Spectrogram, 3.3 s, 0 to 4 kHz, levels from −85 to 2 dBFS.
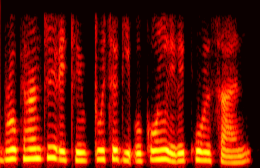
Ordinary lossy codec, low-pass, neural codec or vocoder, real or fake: none; 3.6 kHz; codec, 16 kHz, 0.5 kbps, FunCodec, trained on Chinese and English, 25 frames a second; fake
